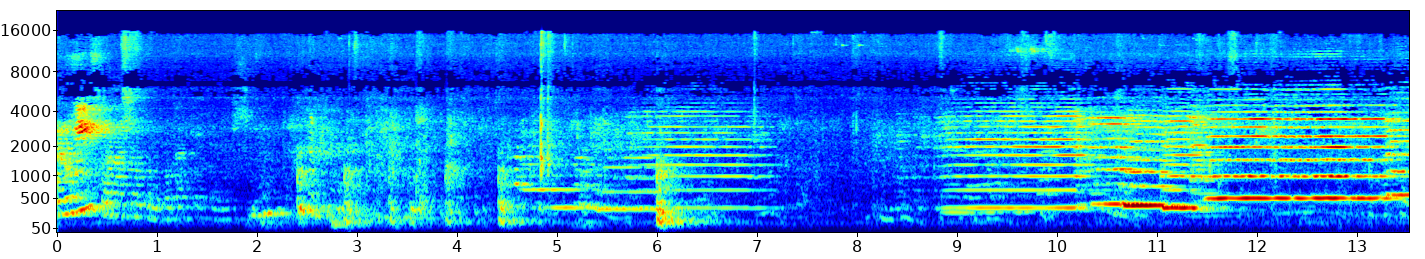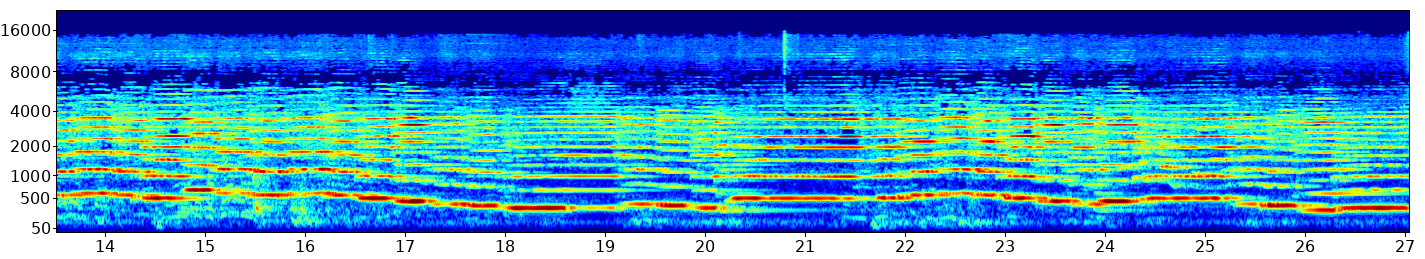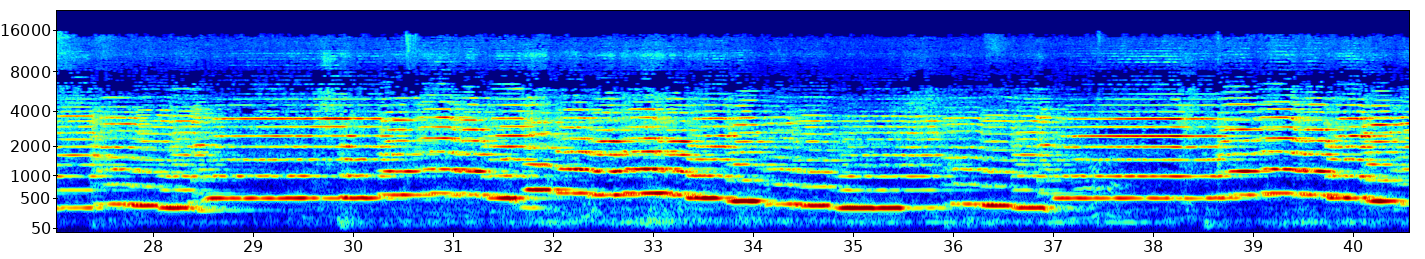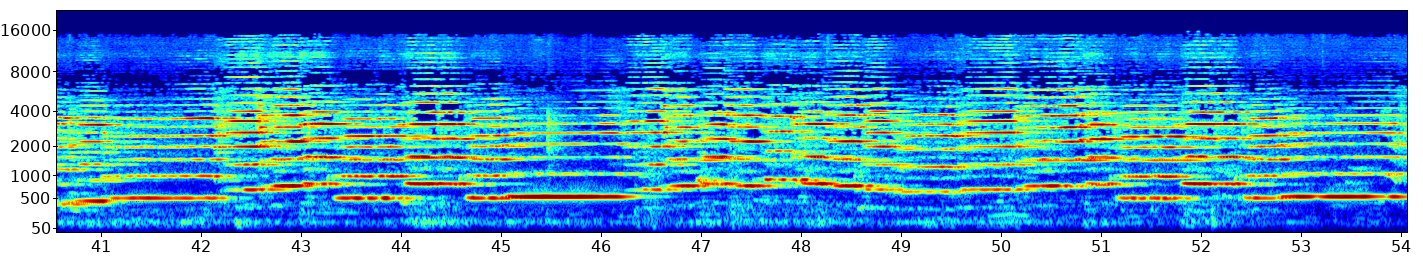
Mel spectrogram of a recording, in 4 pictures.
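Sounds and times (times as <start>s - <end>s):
cajon beat: 2.2s - 6.9s, 13.6s - 17.3s
folk tune on fiddle: 4.4s - 7.5s, 8.3s - 54.0s.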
